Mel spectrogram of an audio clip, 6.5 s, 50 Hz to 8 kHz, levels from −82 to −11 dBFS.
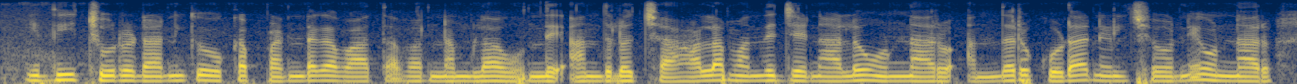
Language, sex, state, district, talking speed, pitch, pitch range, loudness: Telugu, female, Telangana, Komaram Bheem, 140 wpm, 165 Hz, 155-175 Hz, -15 LUFS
